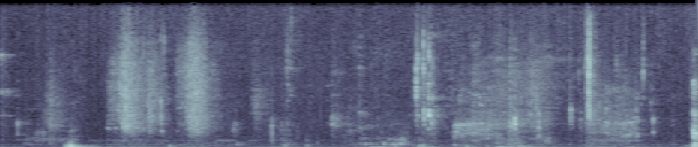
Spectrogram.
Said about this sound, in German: Hier nochmal einen Schluck.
